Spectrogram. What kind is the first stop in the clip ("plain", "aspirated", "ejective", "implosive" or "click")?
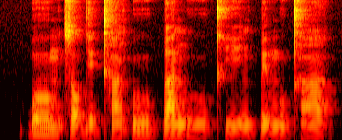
implosive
